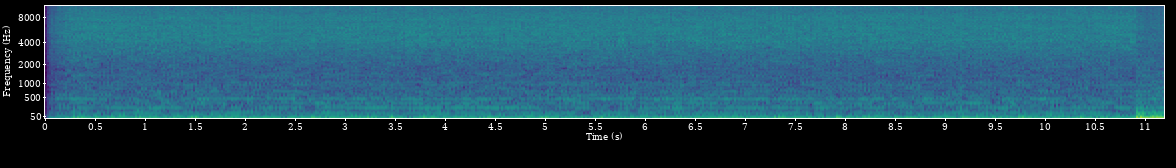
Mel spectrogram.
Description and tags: small hi-speed electric fan
The sound was processed by lowering higher frequencies
using a multi-band equalizer in the Audacity program.
Then I used the compression module to make the sound a
little cleaner. The fan was set on low to get less bass
distortion.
